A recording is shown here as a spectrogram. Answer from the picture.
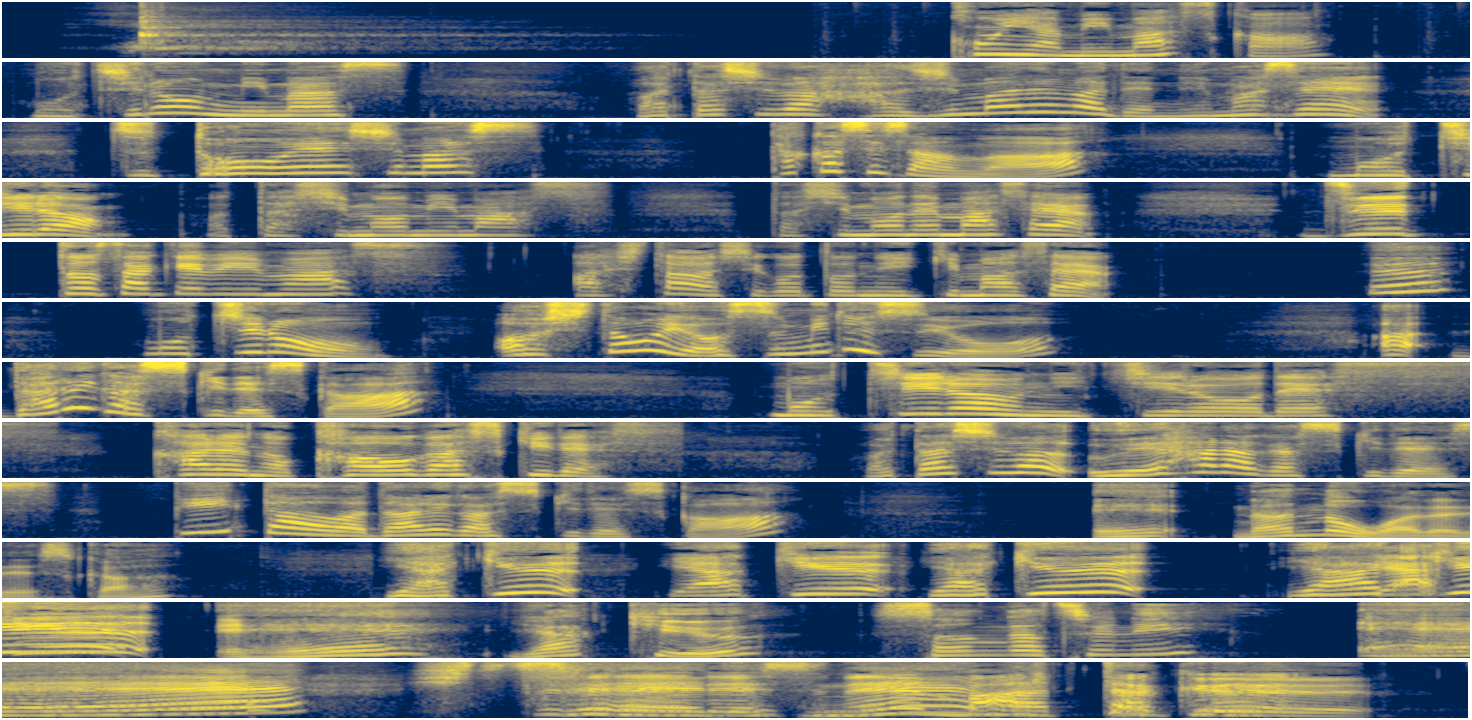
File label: dialog; JapanesePod101; Beginner Season 1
